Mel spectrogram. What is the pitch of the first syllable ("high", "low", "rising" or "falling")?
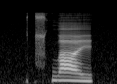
falling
